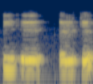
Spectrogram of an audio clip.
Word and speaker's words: talk: So, hum keh rahe hain, okay, T-A-L-K with a silent L.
